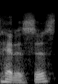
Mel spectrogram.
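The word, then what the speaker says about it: Génesis: guy named genesis cabrera it looks like genesis pronounced head assist the dominican native the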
